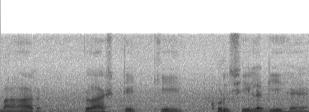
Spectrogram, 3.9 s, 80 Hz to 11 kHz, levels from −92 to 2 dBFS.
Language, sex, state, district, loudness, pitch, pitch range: Hindi, male, Rajasthan, Bikaner, -20 LUFS, 110 Hz, 110-115 Hz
